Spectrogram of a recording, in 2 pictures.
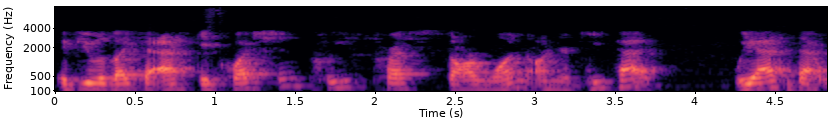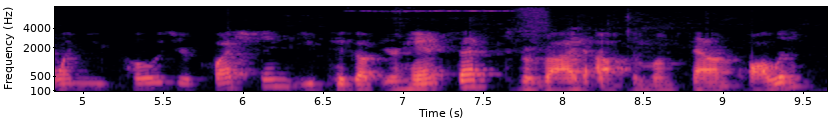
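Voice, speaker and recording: A man's voice: medium pitch, animated, normal speed, darkish tone. A man working as a conference call operator, giving scripted instructions in a polite, formulaic way. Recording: tinny phone line, roomy echo.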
